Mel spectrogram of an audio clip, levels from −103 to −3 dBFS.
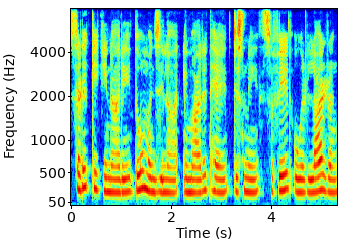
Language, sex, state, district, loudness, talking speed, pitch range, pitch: Hindi, female, Uttar Pradesh, Jyotiba Phule Nagar, -15 LUFS, 145 wpm, 200-230 Hz, 210 Hz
